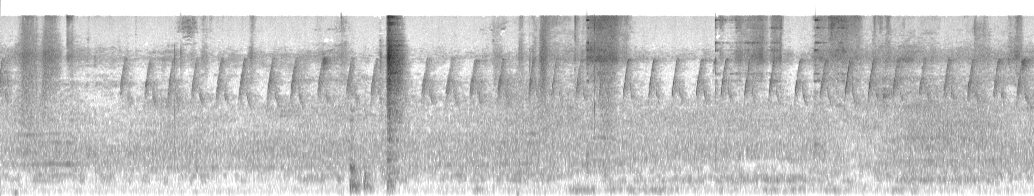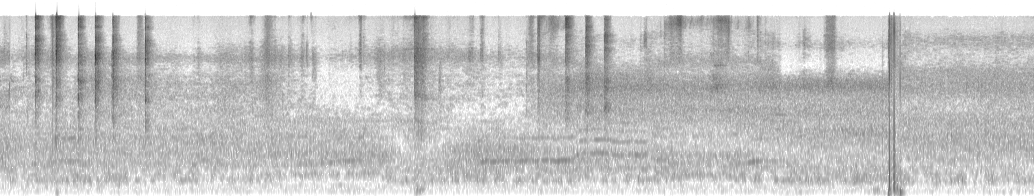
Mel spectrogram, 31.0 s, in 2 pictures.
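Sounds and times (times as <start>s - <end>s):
small bird chirping: 1.8s - 15.7s.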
